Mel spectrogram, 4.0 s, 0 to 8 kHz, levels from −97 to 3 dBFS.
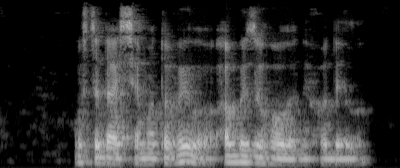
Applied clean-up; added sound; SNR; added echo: none; none; none; none.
